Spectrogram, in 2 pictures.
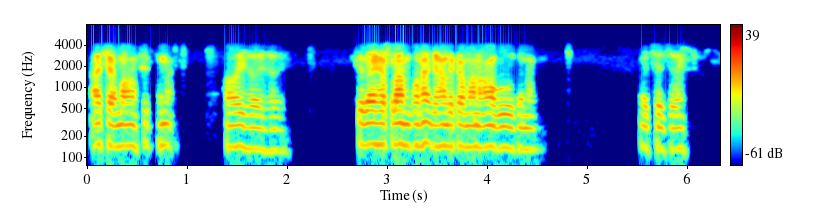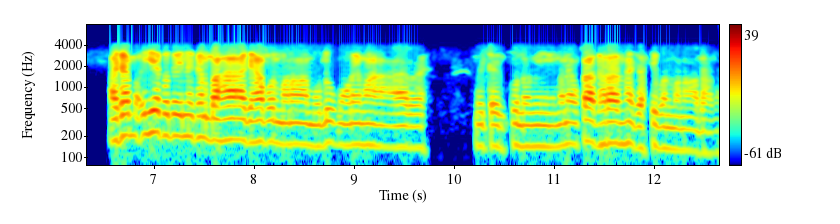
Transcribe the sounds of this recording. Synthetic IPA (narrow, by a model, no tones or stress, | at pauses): ətːt͡ʃʰamanaŋsɛt̪̚ˀkʰanaʔ | hɔjɦɔjɦɔj | sɛd̪ajkʰapɽamkɔnɦaʔd͡ʒaɦalɛkʰamanawaɡuk̪ɛnak | at͡ʃʰat͡ʃʰaj | atːt͡ʃʰaijɛkɔd̪ɔinɛkʰanbaɦad͡ʒaɦãpɔnmanawamuluk̚mɔɽ̃ɛmãːɾ | miʈənkunɔmimanɛɔkad̪ʱɔɾaɾɔnɦaʔd͡ʒast̪ibɔnmanawad̪ʱaɦad̪a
